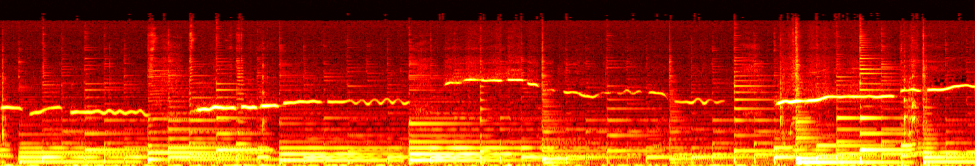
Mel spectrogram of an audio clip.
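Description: A man whistling the song's melody, with a slight waver on held notes, over his own acoustic guitar chords. It is an instrumental interlude between sung verses, and the tune climbs to its highest note about halfway through before stepping back down.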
